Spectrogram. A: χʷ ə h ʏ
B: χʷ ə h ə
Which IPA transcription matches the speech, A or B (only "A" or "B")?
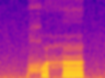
B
